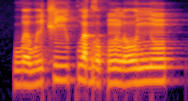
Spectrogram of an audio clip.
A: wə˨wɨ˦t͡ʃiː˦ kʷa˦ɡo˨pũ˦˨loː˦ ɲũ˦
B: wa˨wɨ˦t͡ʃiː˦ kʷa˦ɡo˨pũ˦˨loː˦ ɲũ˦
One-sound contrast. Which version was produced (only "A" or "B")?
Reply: A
